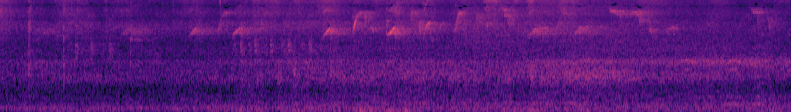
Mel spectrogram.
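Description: Small birds chirping: many short, quick high notes, some rising and some falling, repeated through the whole stretch over a steady low background rumble.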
